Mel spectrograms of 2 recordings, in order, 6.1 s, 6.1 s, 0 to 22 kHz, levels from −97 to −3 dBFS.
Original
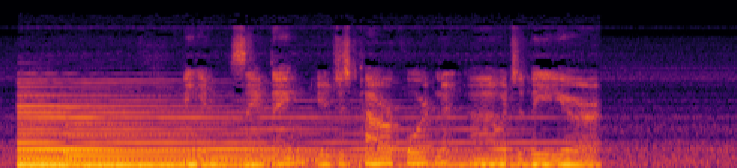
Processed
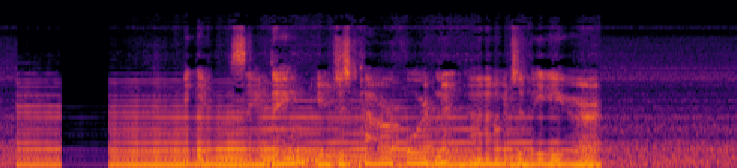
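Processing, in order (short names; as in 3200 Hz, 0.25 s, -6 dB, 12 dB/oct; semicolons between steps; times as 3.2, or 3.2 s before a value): negative-ratio compressor -26 dBFS, ratio -1; 0.5–0.91 flipped gate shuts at -29 dBFS, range -37 dB; gain -1.5 dB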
